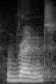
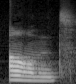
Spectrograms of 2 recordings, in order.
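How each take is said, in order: First: An R sound is heard before the vowel. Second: No R sound is heard before the vowel. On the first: The speaker calls it wrong. "il n'y a pas de runt" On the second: The speaker calls it right. "c'est ant"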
